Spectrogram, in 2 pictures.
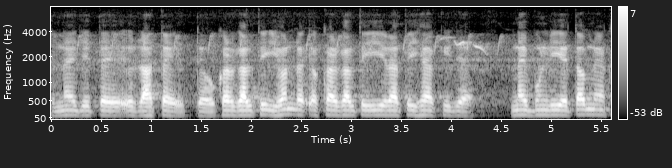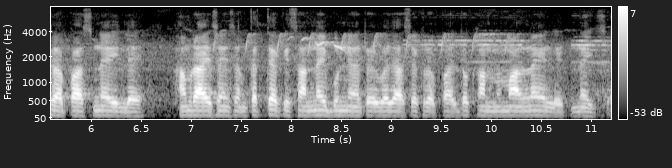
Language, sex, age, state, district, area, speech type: Maithili, male, 18-30, Bihar, Begusarai, rural, spontaneous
